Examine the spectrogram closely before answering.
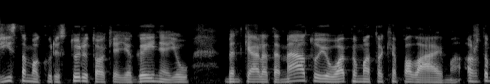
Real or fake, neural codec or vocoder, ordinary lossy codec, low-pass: real; none; MP3, 64 kbps; 7.2 kHz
